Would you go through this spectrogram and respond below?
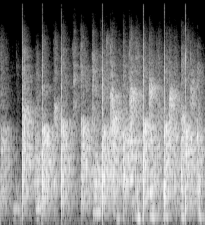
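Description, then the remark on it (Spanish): A small group applauds for Mariola with steady, fairly regular claps about four per second, moderately loud, with some voices murmuring underneath. “Vamos a mandarle un aplauso.”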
